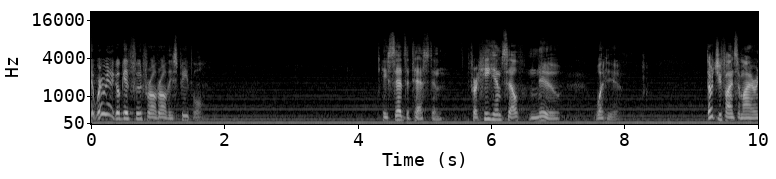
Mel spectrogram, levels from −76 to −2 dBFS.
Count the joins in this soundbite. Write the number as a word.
three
